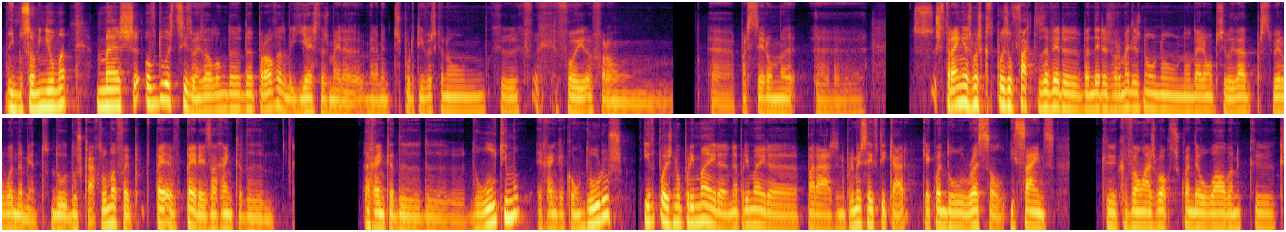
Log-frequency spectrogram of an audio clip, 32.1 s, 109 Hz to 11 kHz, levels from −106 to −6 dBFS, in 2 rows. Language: Portuguese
